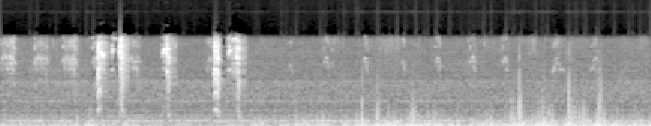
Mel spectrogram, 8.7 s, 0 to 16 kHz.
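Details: Peregrine chicks being fed in their nest at Kingston College, 28 April 2021, after the female replaces the tiercel at the feed: rapid clusters of shrill, rasping squeals for three seconds, then only constant low rumble with faint clicks.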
